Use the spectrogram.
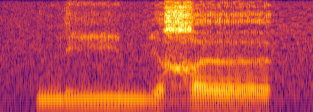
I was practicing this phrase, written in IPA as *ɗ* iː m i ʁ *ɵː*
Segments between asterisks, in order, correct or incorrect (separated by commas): incorrect, incorrect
